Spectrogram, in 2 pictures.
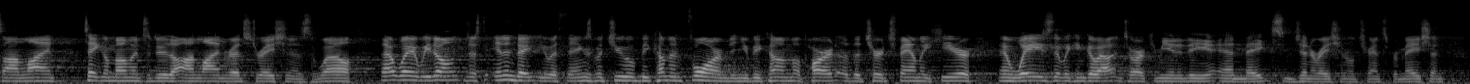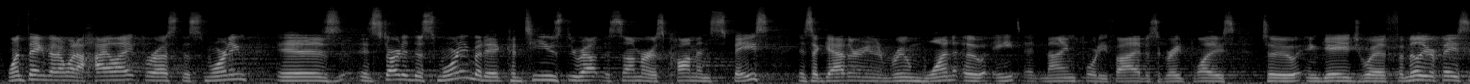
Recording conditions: large echoing room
